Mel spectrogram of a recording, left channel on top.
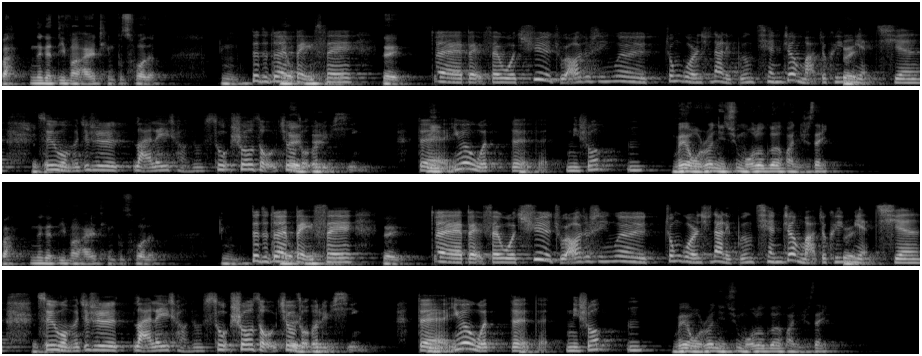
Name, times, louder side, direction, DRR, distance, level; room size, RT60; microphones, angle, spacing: voice 1, 0.0-1.6 2.2-2.5 2.8-3.3 3.8-4.0 8.4-8.6 9.5-9.7 12.0-12.4 13.4-13.6 14.4-14.5 15.9-17.4, left 3 dB, 85° left, 0.8 m, -26 dB
voice 2, 2.5-3.7 4.3-12.8 13.1-15.6, right 3 dB, 40° right, 1.1 m, -27 dB
21.5 x 12.0 x 9.8 m
head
